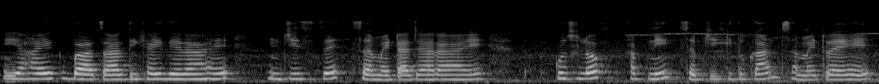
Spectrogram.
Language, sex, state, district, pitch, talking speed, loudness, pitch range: Hindi, female, Bihar, Begusarai, 245 Hz, 145 wpm, -26 LUFS, 225-260 Hz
